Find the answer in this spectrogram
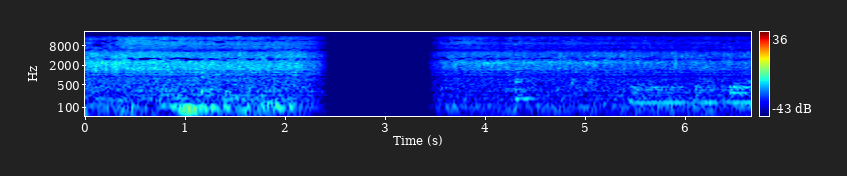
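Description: Tiger prawns sizzling as they fry in hot oil in a kadai while being stirred. The sound drops out completely for about a second midway, then the sizzling resumes a little duller.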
